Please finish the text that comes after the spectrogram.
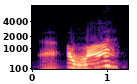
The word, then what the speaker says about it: Allah: Atau sebagian orang kemudian mengganti lamnya dengan wawu. Allah menjadi Allah, pakai wawu W. Allah, dia mengatakan begitu. Nah, ini juga keliru, harus pakai lam Allah.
